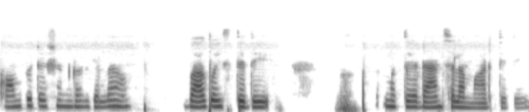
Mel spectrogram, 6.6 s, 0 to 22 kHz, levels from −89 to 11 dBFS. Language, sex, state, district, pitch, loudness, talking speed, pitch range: Kannada, female, Karnataka, Chamarajanagar, 200 Hz, -25 LUFS, 70 wpm, 190-210 Hz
